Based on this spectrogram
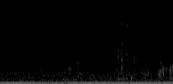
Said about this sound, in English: Taking a drink of water, excuse me.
